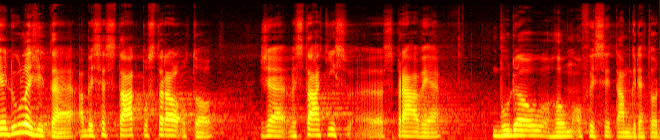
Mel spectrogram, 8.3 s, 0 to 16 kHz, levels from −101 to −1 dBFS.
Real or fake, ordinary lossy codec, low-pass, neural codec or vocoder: real; AAC, 96 kbps; 14.4 kHz; none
